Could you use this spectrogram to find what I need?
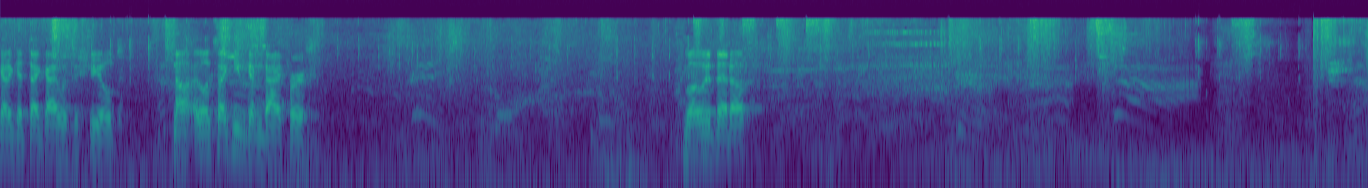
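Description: Blades slash and clang against armour in a fight.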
